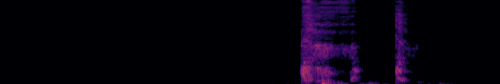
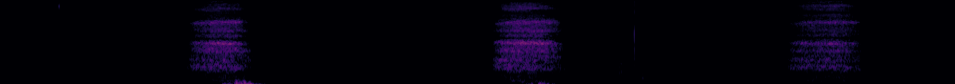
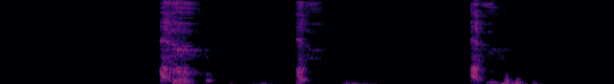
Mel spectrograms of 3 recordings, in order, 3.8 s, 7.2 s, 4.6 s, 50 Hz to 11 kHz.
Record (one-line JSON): {"cough_length": "3.8 s", "cough_amplitude": 1350, "cough_signal_mean_std_ratio": 0.26, "exhalation_length": "7.2 s", "exhalation_amplitude": 226, "exhalation_signal_mean_std_ratio": 0.36, "three_cough_length": "4.6 s", "three_cough_amplitude": 917, "three_cough_signal_mean_std_ratio": 0.34, "survey_phase": "beta (2021-08-13 to 2022-03-07)", "age": "18-44", "gender": "Female", "wearing_mask": "No", "symptom_cough_any": true, "symptom_runny_or_blocked_nose": true, "smoker_status": "Never smoked", "respiratory_condition_asthma": false, "respiratory_condition_other": false, "recruitment_source": "Test and Trace", "submission_delay": "1 day", "covid_test_result": "Negative", "covid_test_method": "RT-qPCR"}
